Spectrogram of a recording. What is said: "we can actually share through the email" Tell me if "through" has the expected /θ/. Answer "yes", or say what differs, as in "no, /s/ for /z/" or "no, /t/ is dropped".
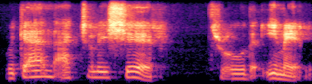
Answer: no, /t/ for /θ/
